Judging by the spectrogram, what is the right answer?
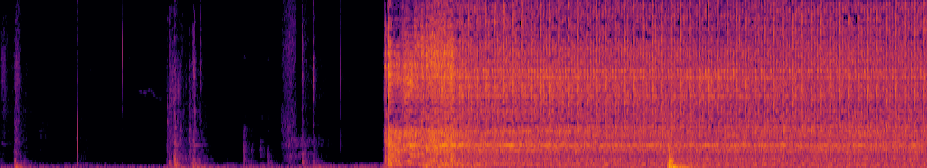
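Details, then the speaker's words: Petrol car engine idling steadily and evenly after starting, no pinging (cascabeleo) or abnormal noise; baseline shown before simulating a damaged or disconnected spark plug wire. "este momento el motor se encuentra cooperando correctamente como ustedes lo pueden escuchar nuestra cascabeles 'no y emitiendo en algún sonido fuera de lo normal"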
